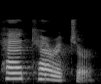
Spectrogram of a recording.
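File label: "pad character", English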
